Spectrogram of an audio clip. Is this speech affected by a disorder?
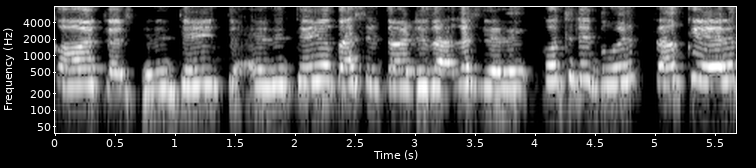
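Yes: cerebral palsy; from birth, motor sequelae.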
